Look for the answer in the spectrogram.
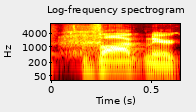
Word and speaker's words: Wagner: Wagner, Garrison. It's important to pronounce things correctly.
